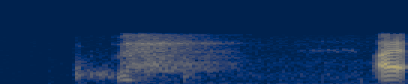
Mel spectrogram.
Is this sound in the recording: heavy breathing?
yes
